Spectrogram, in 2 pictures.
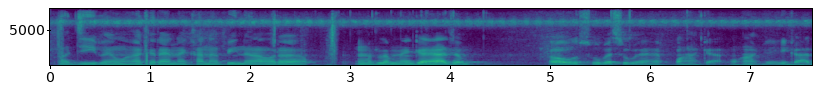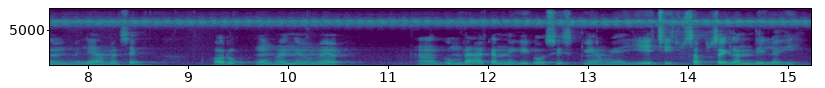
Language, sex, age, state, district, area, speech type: Hindi, male, 18-30, Uttar Pradesh, Ghazipur, urban, spontaneous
